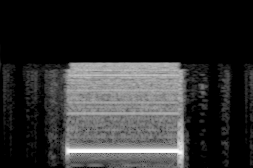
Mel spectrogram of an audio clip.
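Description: A single steady telephone line tone sounds on its own for just under a second while dialing an extension on a call to the ASTA association's phone line, a loud, even, mid-pitched hum that starts and stops abruptly, with no voices.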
